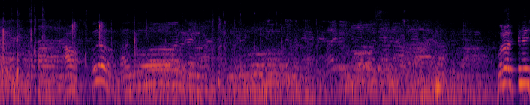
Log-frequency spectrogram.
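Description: Men and women talk over one another close by, in a lively murmur.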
